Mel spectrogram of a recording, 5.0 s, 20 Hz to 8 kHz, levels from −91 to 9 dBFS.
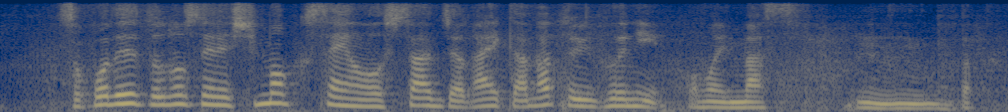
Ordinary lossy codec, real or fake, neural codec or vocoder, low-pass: none; fake; codec, 16 kHz in and 24 kHz out, 0.8 kbps, FocalCodec, streaming, 65536 codes; 7.2 kHz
